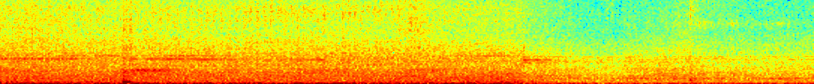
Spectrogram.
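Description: Street traffic noise: a steady low rumble with a few faint clicks. It becomes quieter after about three and a half seconds.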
